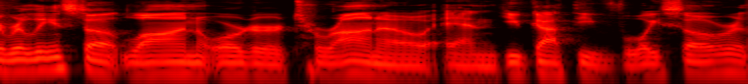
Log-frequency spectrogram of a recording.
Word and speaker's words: Toronto: Yeah, but you have to pronounce it Toronto. That's what I'm learning. If you pronounce the extra T.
